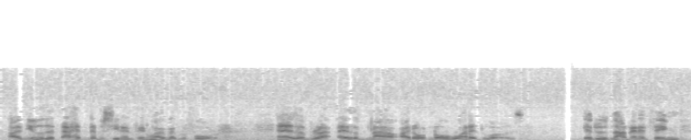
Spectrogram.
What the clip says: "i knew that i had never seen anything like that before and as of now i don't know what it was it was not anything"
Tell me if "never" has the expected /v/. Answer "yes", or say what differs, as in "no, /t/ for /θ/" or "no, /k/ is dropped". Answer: yes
